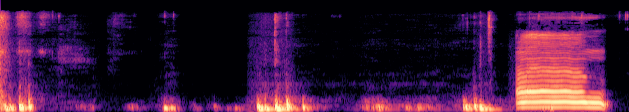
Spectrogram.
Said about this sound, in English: I've been clicking the whole time, so. Well, yep. I hope you can't hear me just, typing into Google right now.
